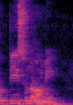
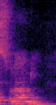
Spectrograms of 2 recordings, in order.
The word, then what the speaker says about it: tsunami: सुनामी में टी word आता है, टी पढ़ा नहीं जाता, साइलेंट रहता है, इसलिए इसको पढ़ा जाएगा। ये नहीं पढ़ेंगे हम उसको टी सुनामी, ऐसा नहीं पढ़ सकते, इसको हम पढ़ेंगे सुनामी।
